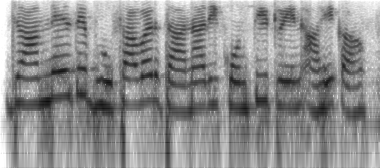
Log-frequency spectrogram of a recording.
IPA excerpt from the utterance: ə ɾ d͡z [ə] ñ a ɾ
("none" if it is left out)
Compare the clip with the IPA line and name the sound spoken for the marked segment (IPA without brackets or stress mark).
a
